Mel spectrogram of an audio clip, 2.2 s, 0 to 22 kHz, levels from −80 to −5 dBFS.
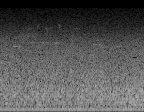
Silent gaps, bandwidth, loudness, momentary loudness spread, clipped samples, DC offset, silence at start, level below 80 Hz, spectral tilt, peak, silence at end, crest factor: none; 16.5 kHz; -27 LUFS; 1 LU; under 0.1%; under 0.1%; 0 s; -54 dBFS; -4 dB/octave; -12 dBFS; 0 s; 16 dB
